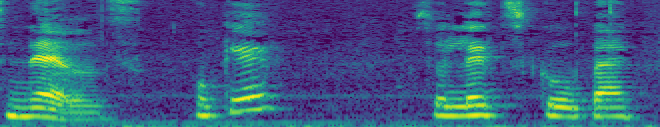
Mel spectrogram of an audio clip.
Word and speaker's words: organelles: So, I was also pronouncing wrong. I was saying organelles. It's not Nellies, it's Nels.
